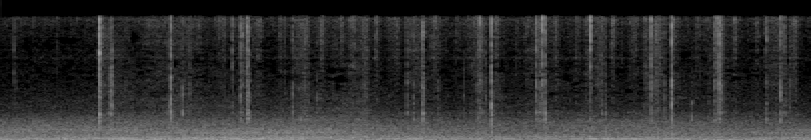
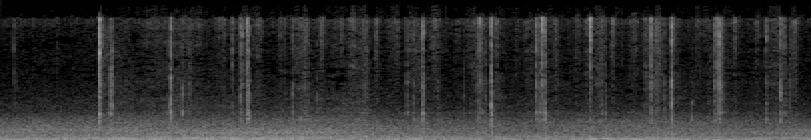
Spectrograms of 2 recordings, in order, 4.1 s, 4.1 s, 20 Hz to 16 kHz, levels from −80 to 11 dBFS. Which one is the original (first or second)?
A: second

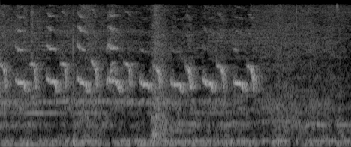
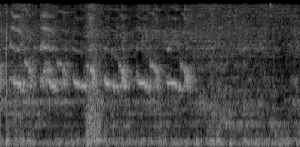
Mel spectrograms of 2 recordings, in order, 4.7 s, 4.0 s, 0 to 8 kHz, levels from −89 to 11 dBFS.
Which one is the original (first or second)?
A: first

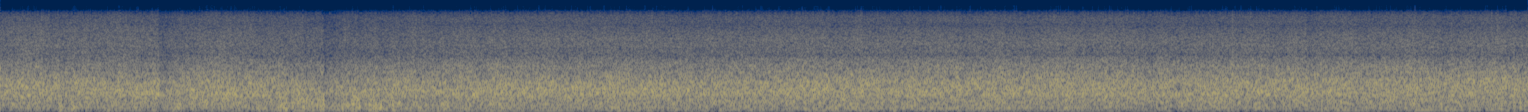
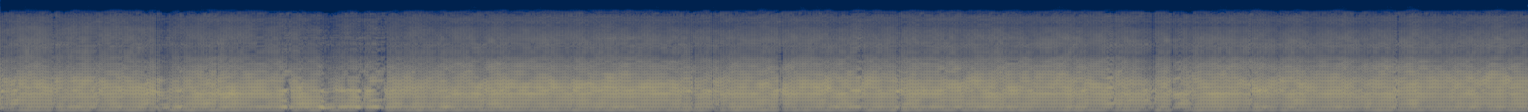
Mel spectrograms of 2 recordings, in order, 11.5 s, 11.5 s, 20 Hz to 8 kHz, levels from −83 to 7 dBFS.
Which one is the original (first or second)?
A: first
